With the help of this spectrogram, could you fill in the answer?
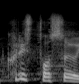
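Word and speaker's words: Χριστός: 있는지를 알수가 있습니다 자 그리스도는 헬라어 로서 정확한 발음은 크리스토 스 입니다 그리고 이는 시보리 어로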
